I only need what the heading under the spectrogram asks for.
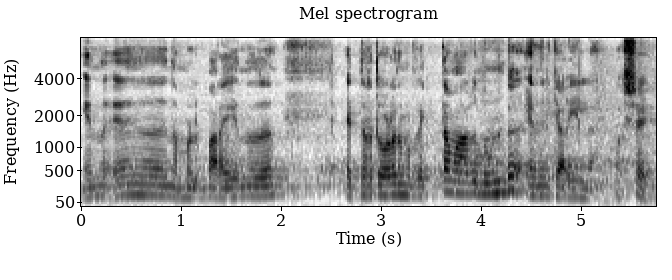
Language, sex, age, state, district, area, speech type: Malayalam, male, 18-30, Kerala, Idukki, rural, spontaneous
